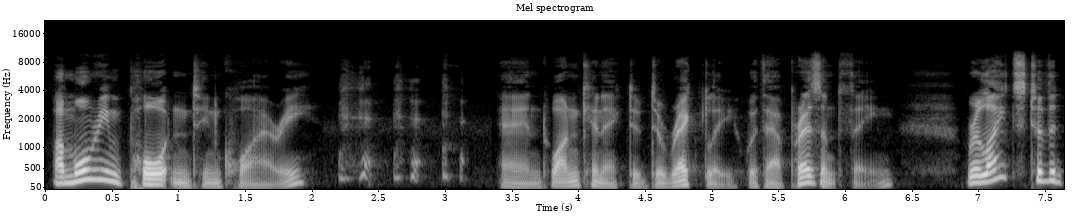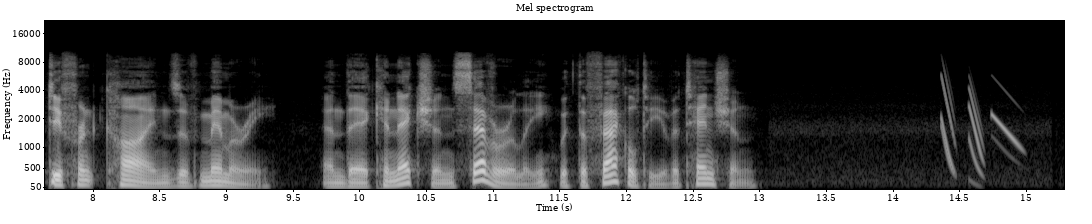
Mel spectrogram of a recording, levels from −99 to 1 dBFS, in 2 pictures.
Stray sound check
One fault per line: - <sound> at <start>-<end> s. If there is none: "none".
- cough at 2.2-3.2 s
- chirp at 14.4-15.0 s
